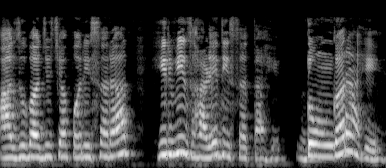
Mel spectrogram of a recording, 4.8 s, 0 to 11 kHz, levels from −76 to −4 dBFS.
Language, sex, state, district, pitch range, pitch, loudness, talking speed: Marathi, female, Maharashtra, Sindhudurg, 210-255 Hz, 230 Hz, -17 LUFS, 100 wpm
